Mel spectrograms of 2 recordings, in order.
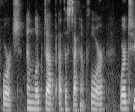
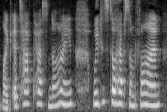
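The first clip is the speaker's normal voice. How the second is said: mock her airy line in a sing-song; mocking Jordan; 9 semitones higher than usual. Teacher mocks Jordan's line.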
